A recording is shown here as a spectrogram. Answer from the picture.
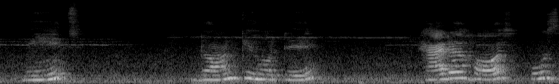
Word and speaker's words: Quixote: Now children, it is pronounced as Quixote because it is a Spanish word.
